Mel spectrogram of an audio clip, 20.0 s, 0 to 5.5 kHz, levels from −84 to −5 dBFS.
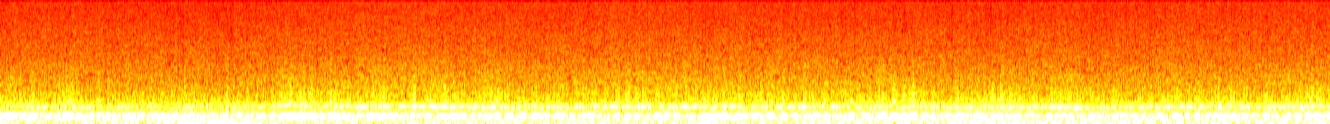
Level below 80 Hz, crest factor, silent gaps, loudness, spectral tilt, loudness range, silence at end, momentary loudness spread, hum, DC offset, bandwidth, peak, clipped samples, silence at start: -10 dBFS; 4 dB; none; -7 LUFS; -10 dB/octave; 1 LU; 0 s; 2 LU; none; 1%; 5.4 kHz; 0 dBFS; 10%; 0 s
